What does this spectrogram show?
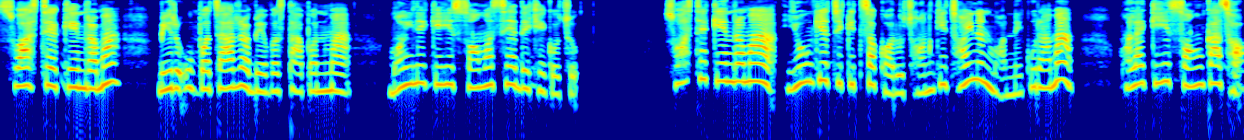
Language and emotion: Nepali, fearful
